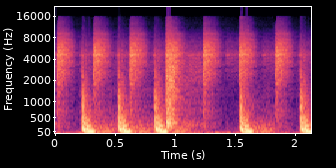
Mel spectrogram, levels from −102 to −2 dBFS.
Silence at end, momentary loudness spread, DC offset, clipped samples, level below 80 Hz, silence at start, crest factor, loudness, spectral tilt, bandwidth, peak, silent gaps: 0 s; 7 LU; under 0.1%; under 0.1%; -16 dBFS; 0 s; 12 dB; -13 LUFS; -4.5 dB/octave; 13 kHz; 0 dBFS; none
